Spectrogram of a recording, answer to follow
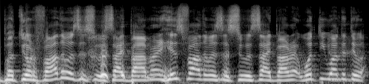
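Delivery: high, loud scolding mother. Retold or imitated. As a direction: nag him like a mother. Mother scolding in comic bit.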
